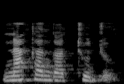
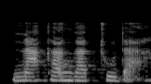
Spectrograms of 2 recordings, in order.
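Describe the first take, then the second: First: Senegalese-accented Wolof, tudu ending in "oo". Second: Gambian-accented Wolof, tuda ending in "ah". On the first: Teacher showing how to ask a name, Senegalese accent. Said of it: "in Senegalese accent". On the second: Teacher showing how to ask a name, Gambian accent. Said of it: "Whereas in Gambian accent". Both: Shown as a demonstration.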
